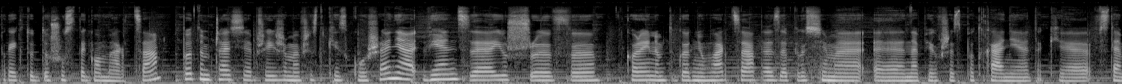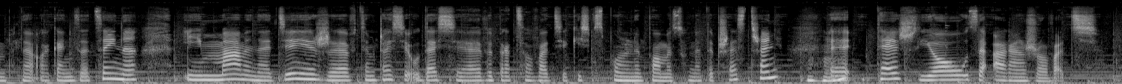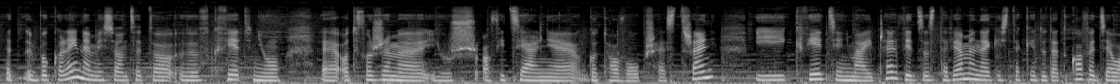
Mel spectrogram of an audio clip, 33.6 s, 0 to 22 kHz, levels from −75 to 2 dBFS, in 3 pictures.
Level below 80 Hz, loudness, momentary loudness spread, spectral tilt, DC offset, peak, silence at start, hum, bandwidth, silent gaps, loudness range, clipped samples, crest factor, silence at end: -36 dBFS; -19 LUFS; 7 LU; -4 dB/octave; under 0.1%; 0 dBFS; 0 s; none; 16.5 kHz; none; 3 LU; under 0.1%; 18 dB; 0 s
